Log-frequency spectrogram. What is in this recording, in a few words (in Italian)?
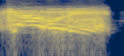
trick, mood high, speech it; War Thunder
